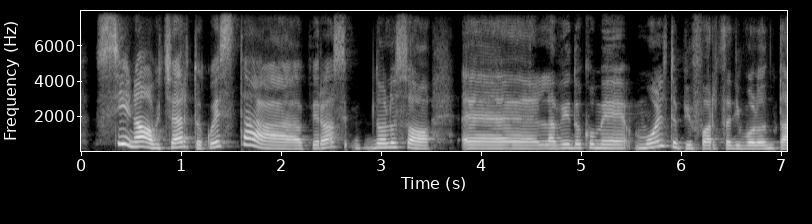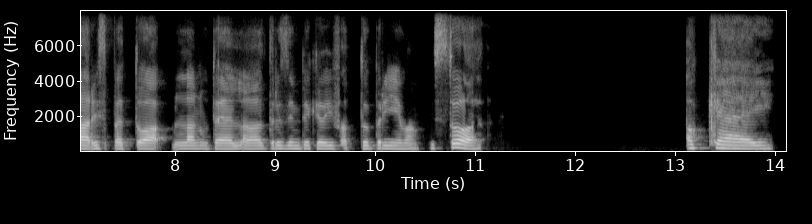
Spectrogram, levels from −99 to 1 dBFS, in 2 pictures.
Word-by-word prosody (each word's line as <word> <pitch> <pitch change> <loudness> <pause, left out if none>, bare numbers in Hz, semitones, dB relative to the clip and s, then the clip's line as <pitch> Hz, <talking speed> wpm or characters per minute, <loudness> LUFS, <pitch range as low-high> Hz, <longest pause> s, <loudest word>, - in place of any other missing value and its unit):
Sì, 430 -3 +5
no, 275 -3 +9
v 205 - -1
certo, 235 -2 +1
questa 195 - +2
però 200 +5 +1
s - - -10 0.2
non 230 +2 +2
lo 245 - +2
so, 210 -7 +3 0.3
ehm, 185 -1 +1
la 195 0 +1
vedo 205 +1 -1
come 200 -2 0
molta 250 +6 0
più 190 -2 -5
forza 180 0 -2
di 180 - -5
volontà 175 0 +1
rispetto 165 0 -4
a 160 -1 -1
la 165 0 -3
nutella, 165 0 -4
l'altro 165 +1 -4
esempio 175 0 -6
che 175 - -9
avevi 170 0 -3
fatto 175 0 -8
prima. 170 -1 -6
Questo 195 0 0
è 170 +5 -9 2.0
Okay. 180 -4 -2
185 Hz, 135 wpm, -24 LUFS, 170-205 Hz, 2.0 s, no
